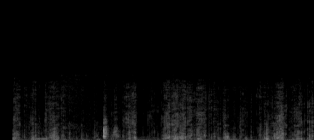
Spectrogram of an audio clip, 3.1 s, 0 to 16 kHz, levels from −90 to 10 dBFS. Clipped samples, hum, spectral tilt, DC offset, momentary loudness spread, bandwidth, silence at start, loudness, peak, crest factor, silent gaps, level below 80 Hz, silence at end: under 0.1%; none; -5 dB/octave; under 0.1%; 11 LU; 7.6 kHz; 0.15 s; -52 LUFS; -20 dBFS; 32 dB; none; -66 dBFS; 0 s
